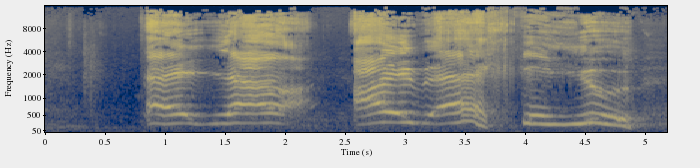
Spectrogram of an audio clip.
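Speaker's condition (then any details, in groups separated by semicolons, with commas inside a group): Cerebral palsy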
